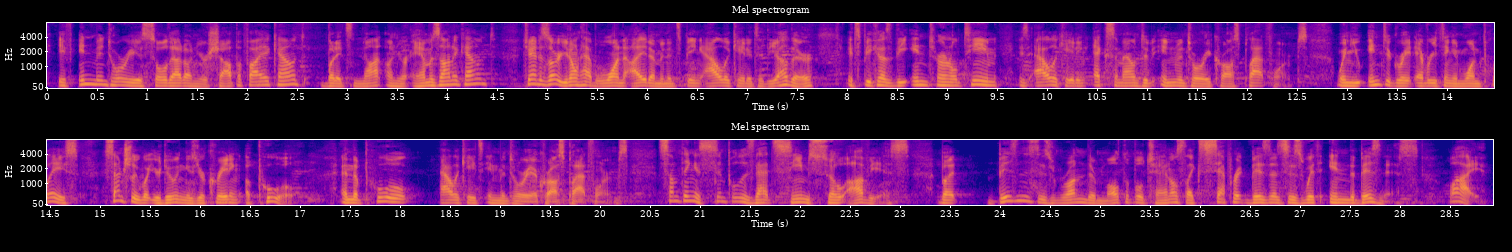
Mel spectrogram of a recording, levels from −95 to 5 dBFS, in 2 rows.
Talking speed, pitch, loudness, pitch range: 180 wpm, 135 Hz, -25 LUFS, 120-155 Hz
